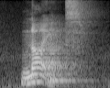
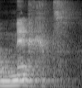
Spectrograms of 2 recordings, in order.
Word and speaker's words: night: Night is spelled N-I-G-H-T, and we don't say the G or the H, both are silent. So it is the silent letters are G and H, because we say night, night.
